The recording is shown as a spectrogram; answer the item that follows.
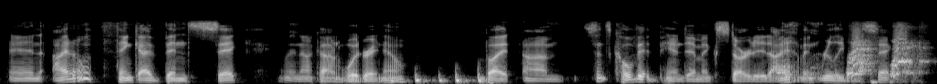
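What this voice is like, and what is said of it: Congested, sick-sounding voice. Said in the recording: “you can kind of hear it in my voice, but I have a cold,”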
